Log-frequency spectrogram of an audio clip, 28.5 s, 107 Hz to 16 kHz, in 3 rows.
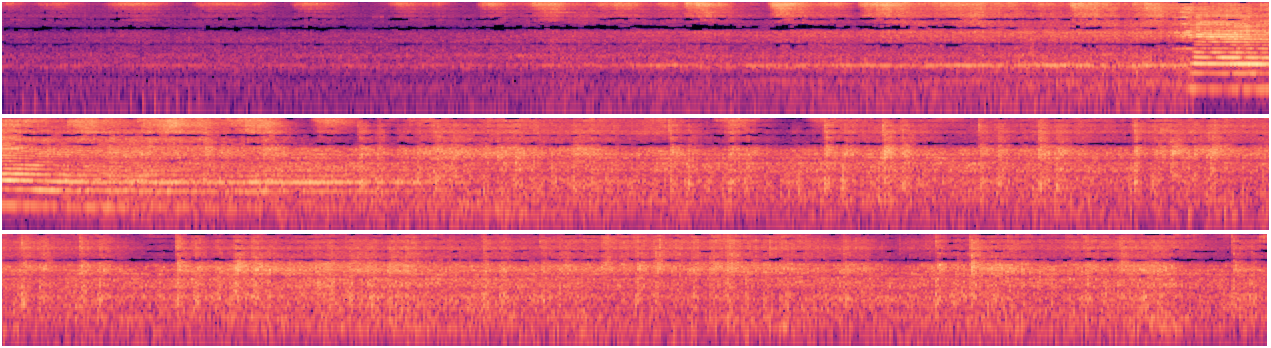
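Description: Indian Railways WAP-7 electric locomotive running through at speed, growing louder as it approaches. About nine seconds in, its horn blows loudest and drops in pitch as it passes; a long rake of LHB passenger coaches then runs past with a steady rumble of wheels on rail.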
